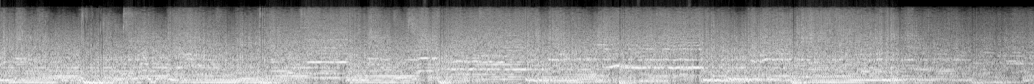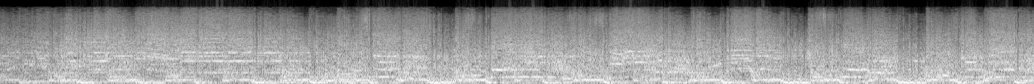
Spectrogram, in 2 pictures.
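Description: Loud live pop music through a stage PA, with a woman singing into a microphone; the music drops back briefly about halfway through.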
